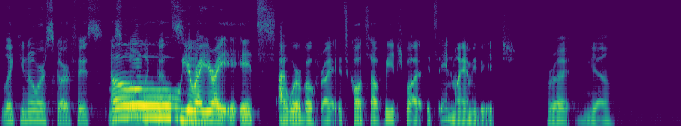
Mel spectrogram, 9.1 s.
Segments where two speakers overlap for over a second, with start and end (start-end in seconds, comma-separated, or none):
1.5-2.8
